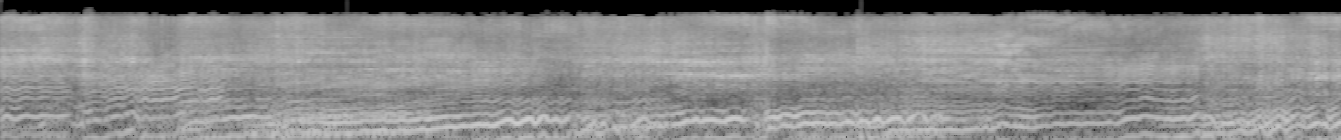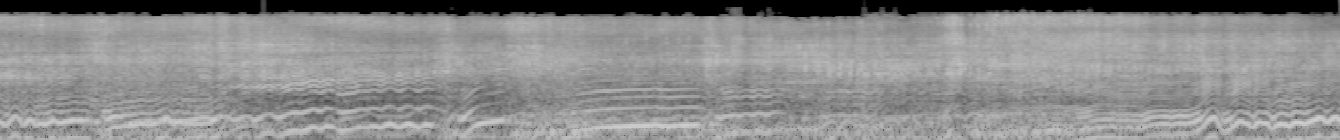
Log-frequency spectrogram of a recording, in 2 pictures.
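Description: Several vintage motocross motorcycles racing at once, their engines revving up and dropping back over and over as the riders accelerate, shift and ease off for the turns.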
